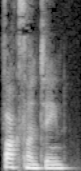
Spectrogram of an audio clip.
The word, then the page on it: fox hunting: American English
